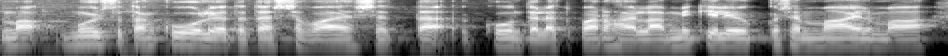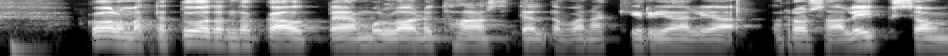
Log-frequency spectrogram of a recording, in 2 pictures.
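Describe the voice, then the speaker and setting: A man with a fairly low pitch speaks at a moderate pace in a monotone, flat intonation, his loudness very even. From Oulu, northern Finland. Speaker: podcast host, writer. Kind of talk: interview conversation. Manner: hesitant, many fillers.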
